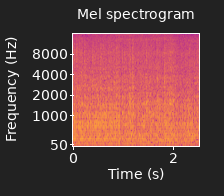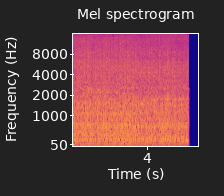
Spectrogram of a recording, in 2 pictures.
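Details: LS-swapped turbo Miata kart at first start on a new intake pipe, tune not yet sorted: loud, lumpy rough idle with uneven, unsettled firing and no steady rhythm.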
